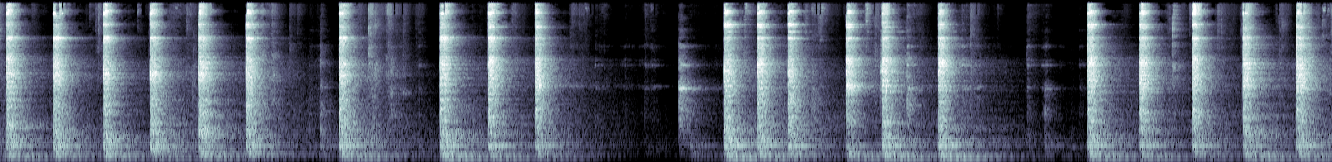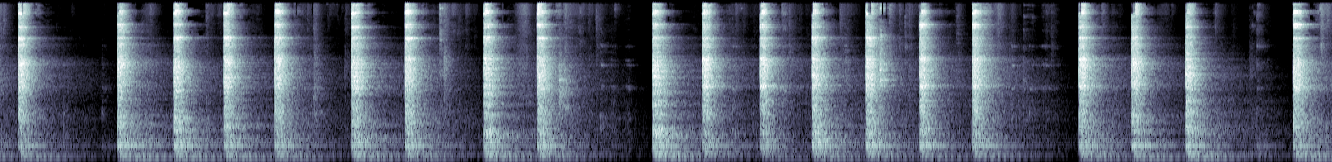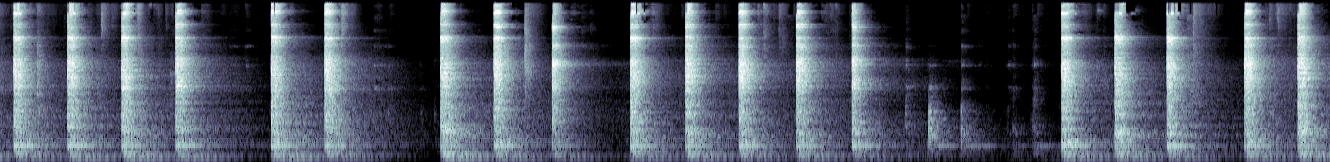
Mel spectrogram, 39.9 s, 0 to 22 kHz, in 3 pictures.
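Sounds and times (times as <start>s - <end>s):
hammer striking chisel: 0.0s - 5.8s, 6.8s - 9.8s, 19.8s - 25.6s, 31.0s - 36.6s, 37.2s - 39.9s.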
